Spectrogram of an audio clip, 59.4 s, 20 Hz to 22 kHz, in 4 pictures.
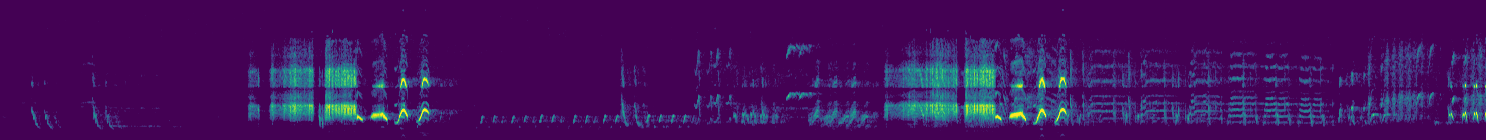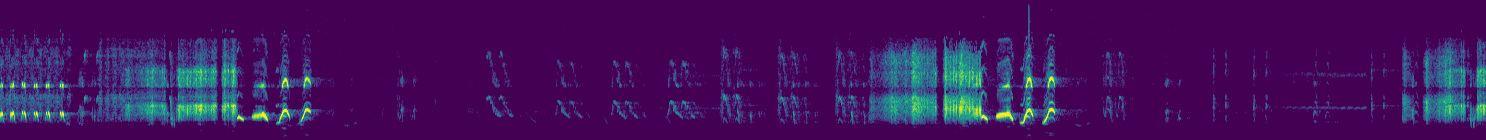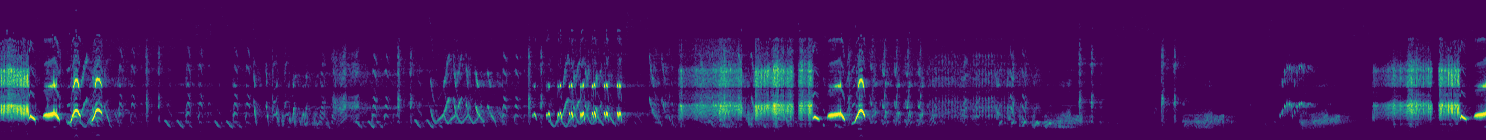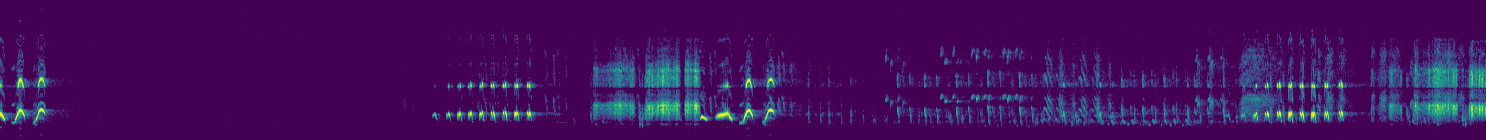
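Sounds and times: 
black redstart Phoenicurus ochruros: 0.0s - 59.4s.

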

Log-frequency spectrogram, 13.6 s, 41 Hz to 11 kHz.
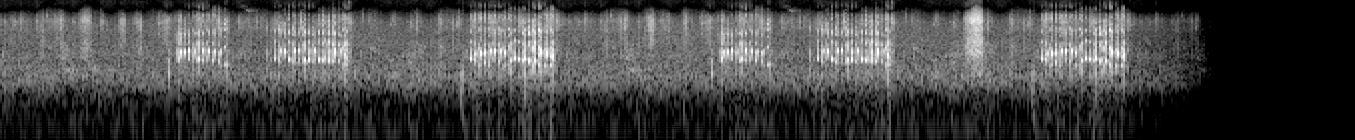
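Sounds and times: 
raccoon chittering: 0.2s - 11.4s.

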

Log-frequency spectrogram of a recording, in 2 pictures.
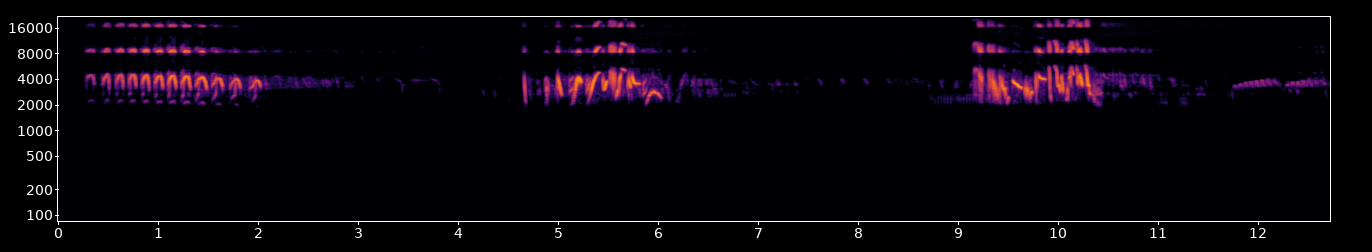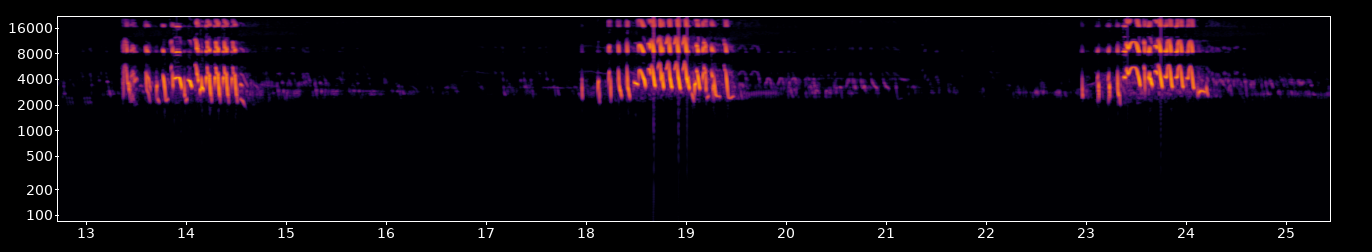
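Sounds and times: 
Calandrella brachydactyla lark singing: 0.3s - 2.0s, 4.7s - 6.2s, 9.1s - 10.6s, 13.4s - 14.6s, 18.0s - 19.6s, 23.0s - 25.4s.

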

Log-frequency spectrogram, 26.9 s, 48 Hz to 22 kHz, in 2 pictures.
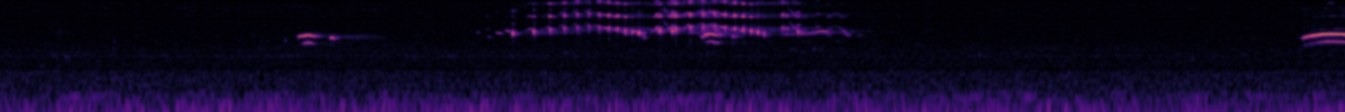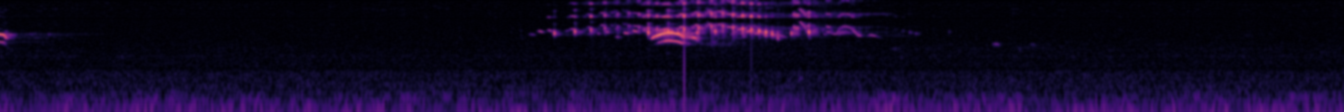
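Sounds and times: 
great snipe Gallinago media: 5.2s - 8.3s, 19.0s - 22.1s.

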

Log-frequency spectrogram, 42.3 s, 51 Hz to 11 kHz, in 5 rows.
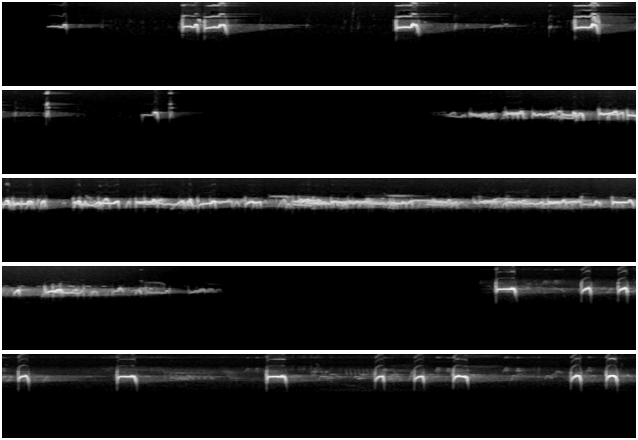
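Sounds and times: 
common ringed plover Charadrius hiaticula calling: 5.3s - 5.6s, 7.6s - 8.0s, 14.6s - 27.6s, 32.0s - 32.4s, 33.1s - 34.5s, 35.4s - 36.6s, 37.3s - 42.2s.

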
